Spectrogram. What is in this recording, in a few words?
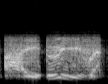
last man standing, balkan; vo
